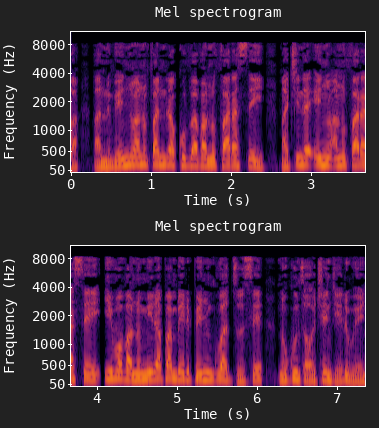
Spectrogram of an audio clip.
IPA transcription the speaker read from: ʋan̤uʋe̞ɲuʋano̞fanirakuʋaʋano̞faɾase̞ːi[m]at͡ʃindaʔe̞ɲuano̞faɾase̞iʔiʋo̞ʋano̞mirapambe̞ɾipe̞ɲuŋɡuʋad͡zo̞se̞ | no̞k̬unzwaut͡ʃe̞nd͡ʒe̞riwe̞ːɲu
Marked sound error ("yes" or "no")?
no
